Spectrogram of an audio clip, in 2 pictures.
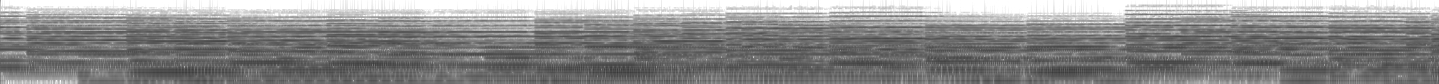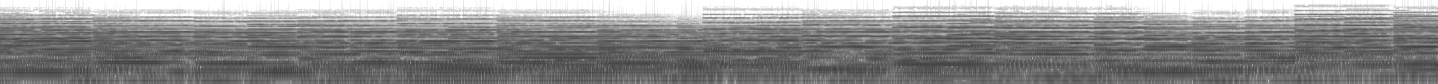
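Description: Sampled church organ voice from a SoundFont (Harmor Church Organ) playing held chords over a low bass line that moves to a new note every few seconds.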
